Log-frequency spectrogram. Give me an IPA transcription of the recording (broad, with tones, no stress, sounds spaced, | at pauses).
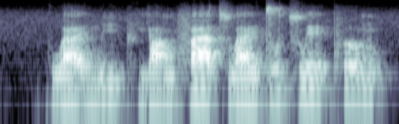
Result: k w a˨˩ ɪ̯ m i˥ pʰ j ɑ˧˥ ŋ f ä˥ t͡s w a˧˥ ɪ̯ t̪ u˥˧ t͡s w e˥˩ ɪ̯ pʰ ɤ˥ ŋ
